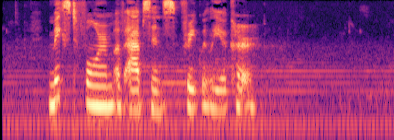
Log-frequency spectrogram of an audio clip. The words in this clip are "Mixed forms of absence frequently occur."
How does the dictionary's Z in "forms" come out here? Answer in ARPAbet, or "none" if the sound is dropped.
none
